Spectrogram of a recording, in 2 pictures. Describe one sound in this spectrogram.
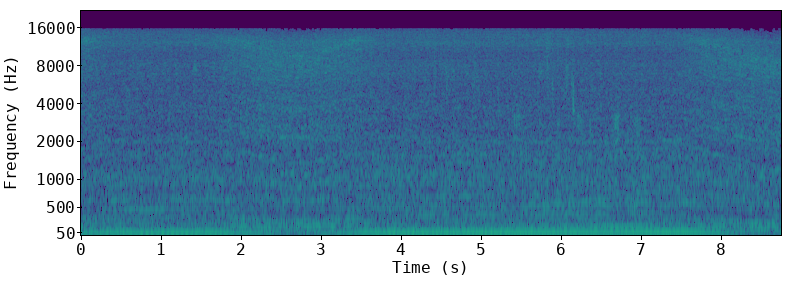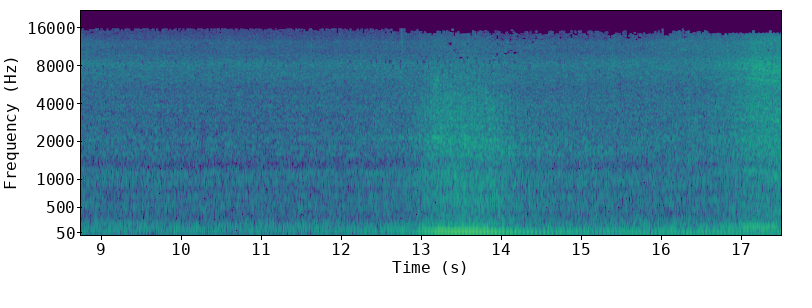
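A car engine hums steadily and rises and falls with speed.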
